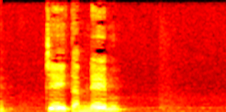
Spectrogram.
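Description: A young woman speaks softly close by.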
